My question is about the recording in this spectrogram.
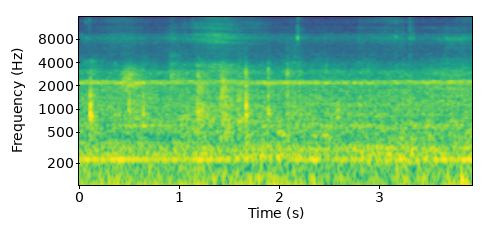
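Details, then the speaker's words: Miyako fan motor plugged in hums steadily but will not start; spins only on speed 3 when pushed by hand without blades, stops when switched off; capacitor, shaft, bushing and windings appear good. "dicolokin nggak berputar Tetapi kalau kita putar tangan seperti ini bisa berputar dan kalau dimatikan berhenti"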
